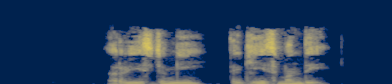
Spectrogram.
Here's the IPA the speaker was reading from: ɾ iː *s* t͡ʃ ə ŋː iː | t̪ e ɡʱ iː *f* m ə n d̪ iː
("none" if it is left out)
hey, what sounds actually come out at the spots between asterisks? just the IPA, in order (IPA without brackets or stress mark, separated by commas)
s, s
